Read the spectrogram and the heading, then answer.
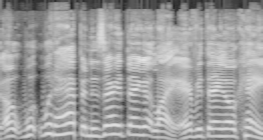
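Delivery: mock flustered, high, panicked stammering voice. Retelling a phone call with a cousin: imitating a panicked voice. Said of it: "I can hear panic in her voice".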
